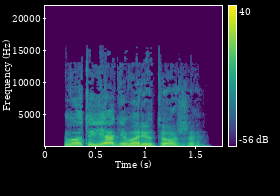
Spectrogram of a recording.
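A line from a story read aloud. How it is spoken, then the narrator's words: Cheerful. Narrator (Russian): сказала Фелисин-младшая, весело сверкая глазами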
